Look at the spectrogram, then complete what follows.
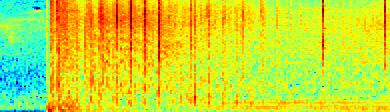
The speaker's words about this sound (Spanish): El cazador disparó con su escopeta, pero la munición chocó contra un árbol frondoso.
